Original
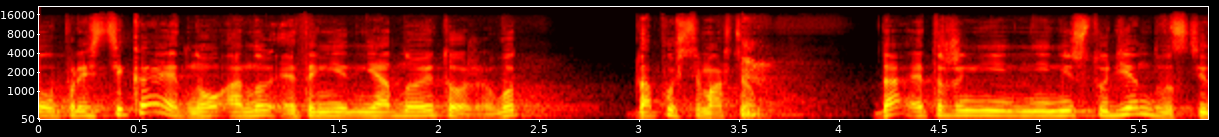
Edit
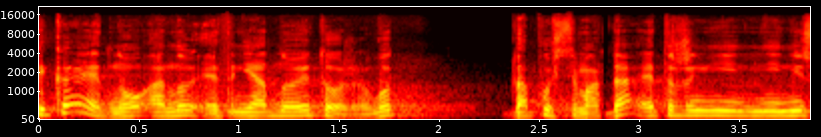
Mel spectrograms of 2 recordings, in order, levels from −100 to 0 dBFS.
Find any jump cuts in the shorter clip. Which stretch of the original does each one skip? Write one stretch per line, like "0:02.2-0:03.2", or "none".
0:01.3-0:01.6
0:03.4-0:04.1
